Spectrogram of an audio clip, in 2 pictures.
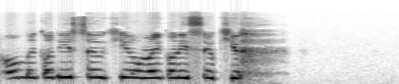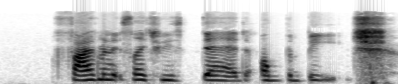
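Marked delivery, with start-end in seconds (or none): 0.0-1.9 higher gushing squeal, Oh my god repeated. Retold or imitated. Retelling texting a friend about Dobby, gushing higher. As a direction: gush like a fangirl over a cute elf. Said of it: "texting Liv being like".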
